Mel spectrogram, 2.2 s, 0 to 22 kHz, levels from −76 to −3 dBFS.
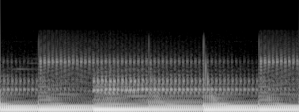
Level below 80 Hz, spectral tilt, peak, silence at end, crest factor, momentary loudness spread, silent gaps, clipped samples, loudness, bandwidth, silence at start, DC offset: -16 dBFS; -8 dB/octave; -8 dBFS; 0 s; 6 dB; 2 LU; none; under 0.1%; -18 LUFS; 5 kHz; 0 s; 2%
